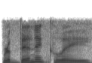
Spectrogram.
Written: rabbinically

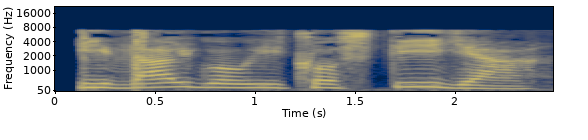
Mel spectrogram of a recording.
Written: Hidalgo y Costilla

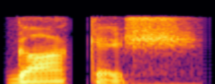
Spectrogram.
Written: gawkish

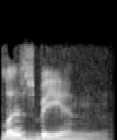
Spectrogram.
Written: lesbian

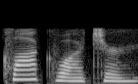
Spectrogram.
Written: clock-watcher

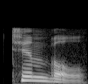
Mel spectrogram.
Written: timbale

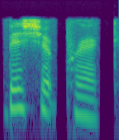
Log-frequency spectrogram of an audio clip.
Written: bishopric

